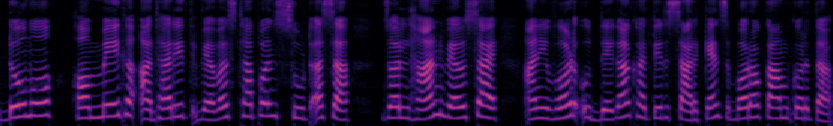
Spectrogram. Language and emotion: Goan Konkani, neutral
